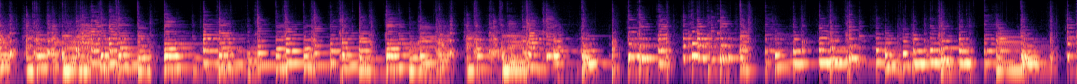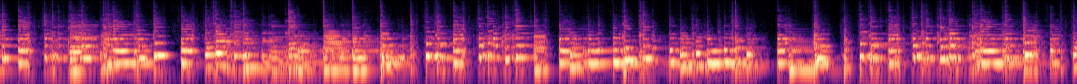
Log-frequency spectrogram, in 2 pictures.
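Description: Five-string banjo playing a reel: a fast, unbroken run of plucked notes.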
